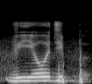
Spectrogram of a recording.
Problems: constant background noise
